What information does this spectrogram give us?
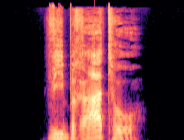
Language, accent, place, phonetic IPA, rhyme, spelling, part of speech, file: German, Germany, Berlin, [viˈbʁaːto], -aːto, Vibrato, noun, De-Vibrato.ogg
- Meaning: vibrato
